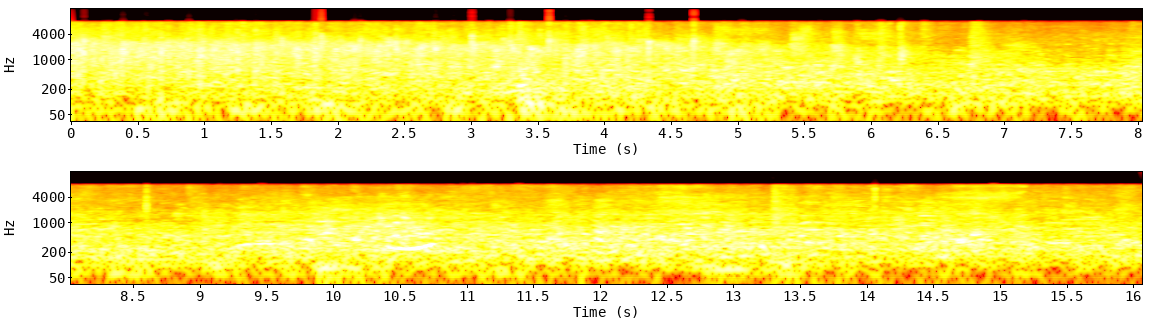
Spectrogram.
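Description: A large choir of young women sings together in an echoing hall.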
